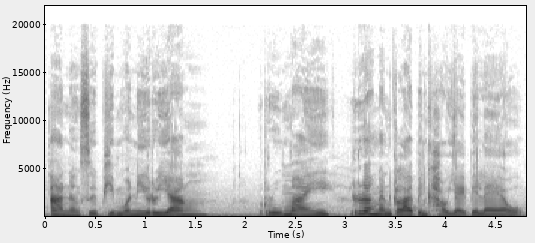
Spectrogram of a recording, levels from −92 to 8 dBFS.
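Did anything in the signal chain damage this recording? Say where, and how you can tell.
No, nothing in the signal chain has audibly damaged this speech recording at any stage.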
